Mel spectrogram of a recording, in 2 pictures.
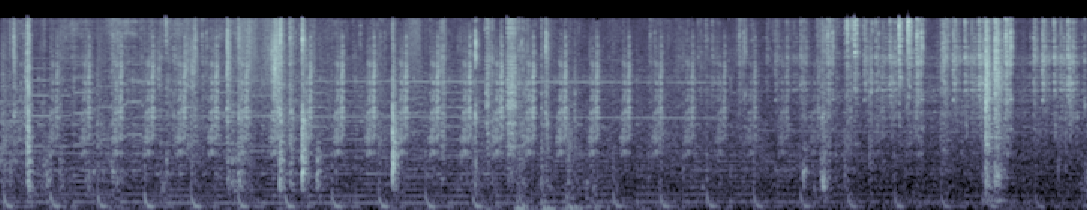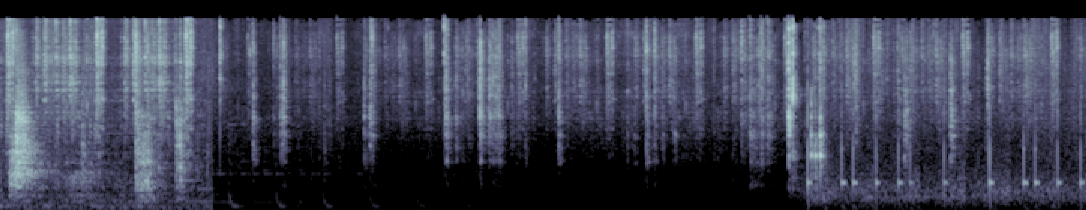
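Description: Background music over clanks, taps and rattles of galvanized sheet-metal panels being handled and fitted together. The music stops about two-thirds of the way through, leaving scattered metallic clicks and taps.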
